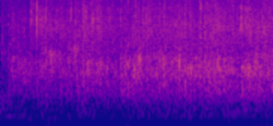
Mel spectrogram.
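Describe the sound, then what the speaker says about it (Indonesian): A church congregation applauds at a Christmas service, a faint, dense and even patter of clapping from many hands sustained for the whole moment. "Jangan tepuk tangan dulu saudara"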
